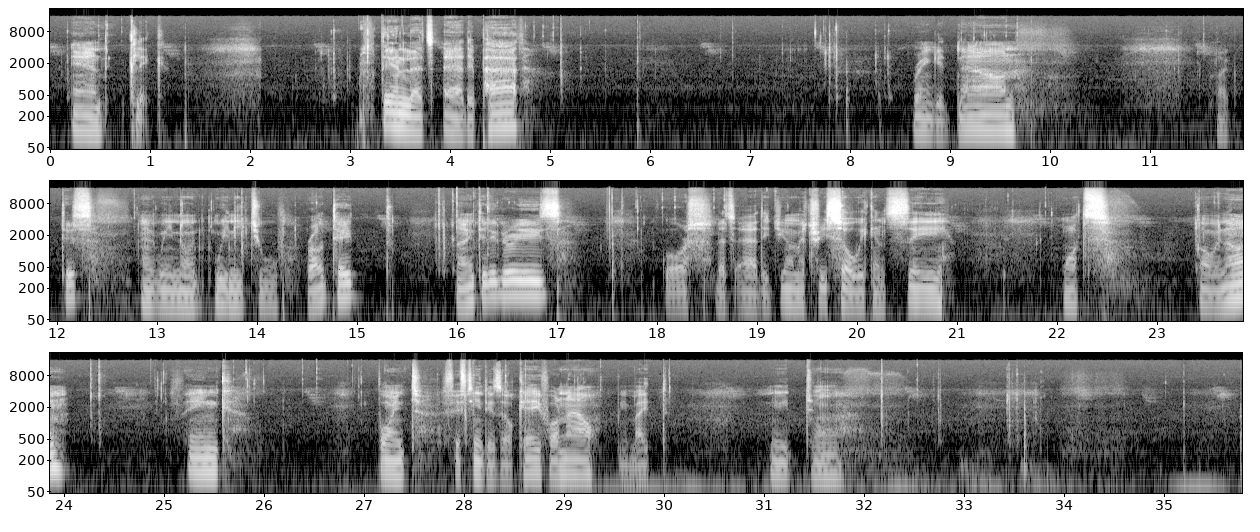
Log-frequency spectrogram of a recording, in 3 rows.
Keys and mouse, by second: 2.6 shift+a, 7.8 g, 11.5-12.7 middle drag, 13.7 r, 18.0 click, 20.3-24.3 drag, 25.7 click, 26.5-28.0 drag, 29.3-32.5 middle drag, 33.4 KP_1.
